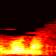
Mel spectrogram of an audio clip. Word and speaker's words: 米纳: 到达米纳之后呢，呃，应该在这里做今天的铁身、这个的沙姆山，并且在米纳过夜，做第二天早上的这个反拔。那在这里呢，按照教法的律律呢，我们的礼拜呢应该按时去做，并且呢只礼只简短礼拜。米纳阿拉伯语呢还有一个发音呢叫做穆纳。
